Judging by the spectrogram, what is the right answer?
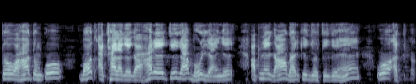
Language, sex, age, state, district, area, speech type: Hindi, male, 60+, Uttar Pradesh, Hardoi, rural, spontaneous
